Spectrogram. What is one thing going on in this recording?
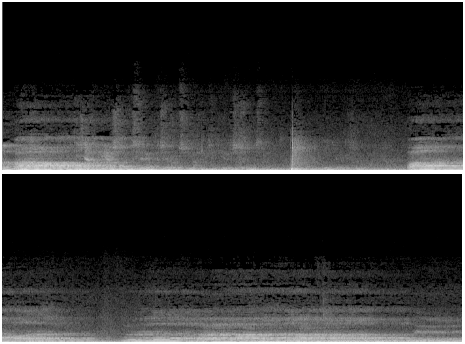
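A man chants in a slow, sustained voice in a large echoing hall.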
